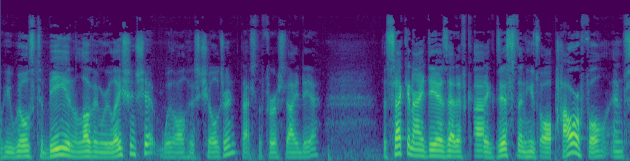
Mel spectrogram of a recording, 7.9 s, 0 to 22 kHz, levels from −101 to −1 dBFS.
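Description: At 5.87 to 5.93 s there is a short concealed packet loss. About 40 ms of audio failed to arrive in time, and the receiver bridged it by extending the preceding sound, following its pitch where it was tonal and its spectral shape where it was noisy, before cross-fading back into the real signal. The result is a brief smear or wobble. A second event of the same kind, again about 40 ms, follows at 6.16 to 6.22 s and is heard as another short smear.

Between these, from 5.97 to 6.06 s, comes a burst of packet loss of about 60 ms. The last sound before the gap is continued and progressively attenuated, so a held buzz or fading hiss replaces the original material. When playback picks up again, the part that should have filled those 60 ms is simply gone, and the sound jumps ahead.

From 6.72 to 7.09 s there is repeated packet loss (robotic sound). Four separate gaps fall within under 0.4 s, the longest about 41 ms, and together they total about 100 ms, roughly a quarter of that stretch. 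Each hole is patched by extending the previous sound, and the next loss arrives before the signal has settled. This gives a choppy texture with small pieces of audio missing throughout.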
